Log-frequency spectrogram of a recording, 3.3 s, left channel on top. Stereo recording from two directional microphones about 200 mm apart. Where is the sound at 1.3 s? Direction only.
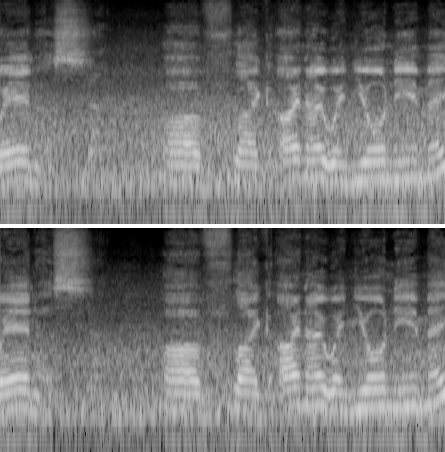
25° right (ahead or behind).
